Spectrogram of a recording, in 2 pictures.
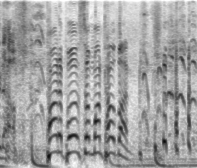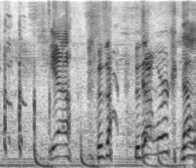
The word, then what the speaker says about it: Montalban: Montalban. There you go. I'm pretty sure if you told the driver to go there, he would figure it out. Para po sa Montalban.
